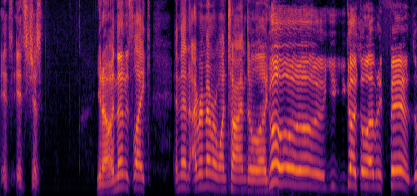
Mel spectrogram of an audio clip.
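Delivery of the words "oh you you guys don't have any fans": put-on annoying, obnoxious, drawn-out New York accent. Retelling something other people once said, in an obnoxious New York accent. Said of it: "their obnoxious New York accent".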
